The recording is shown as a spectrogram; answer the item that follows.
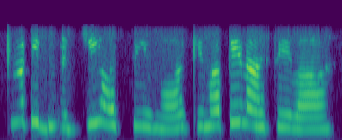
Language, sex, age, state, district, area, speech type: Sanskrit, female, 18-30, Karnataka, Shimoga, urban, conversation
